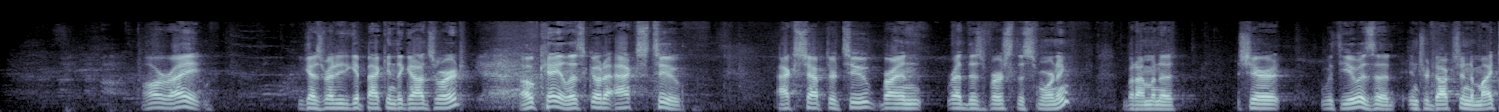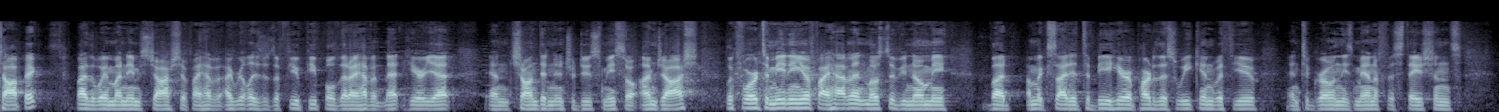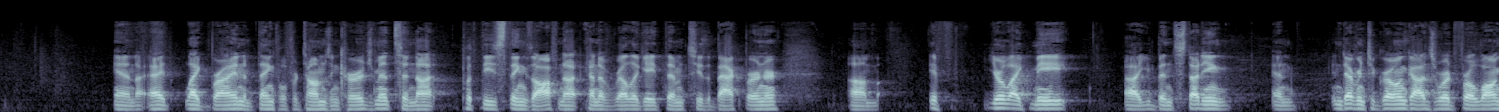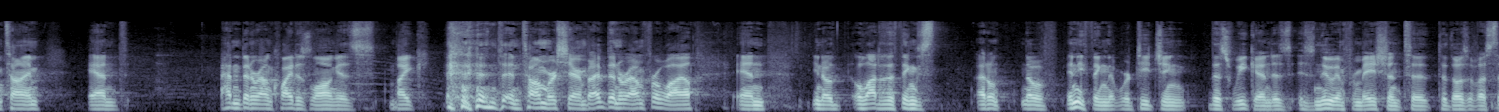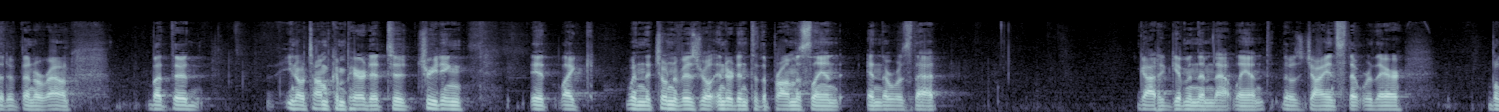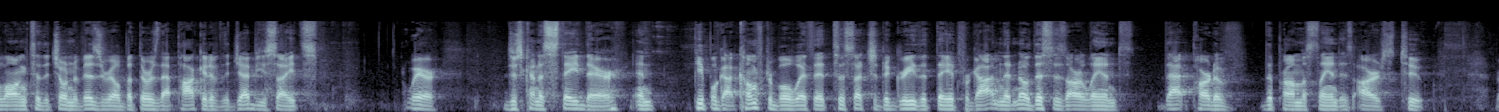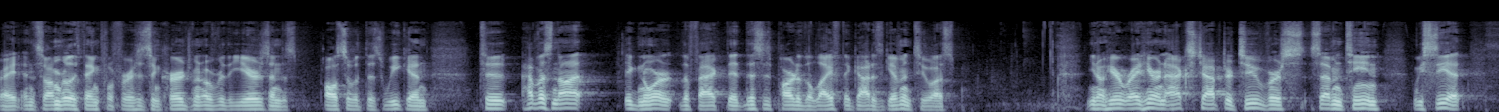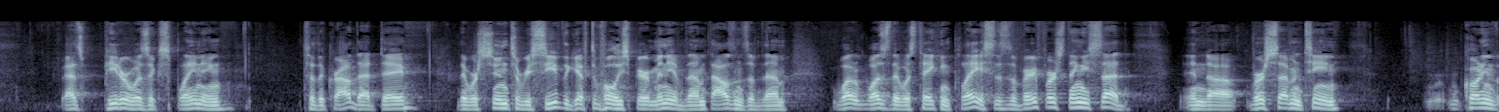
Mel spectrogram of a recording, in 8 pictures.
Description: An introductory teaching on the revelation manifestations taken from the Men’s Weekend, “Greater Works”.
